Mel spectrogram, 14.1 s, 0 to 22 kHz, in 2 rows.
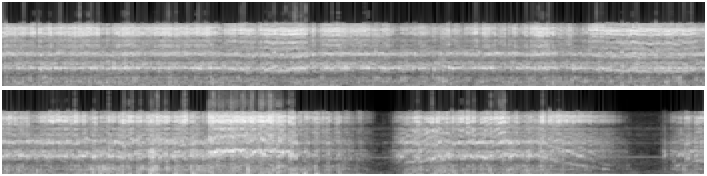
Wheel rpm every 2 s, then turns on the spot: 230, 230, 230, 220, 240, 110, 100.
none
